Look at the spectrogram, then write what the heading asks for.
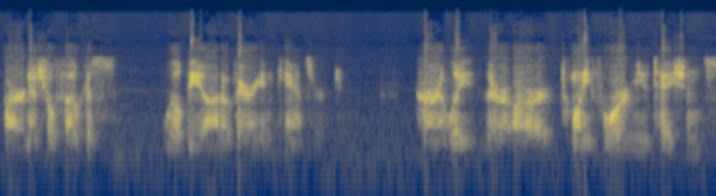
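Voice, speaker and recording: A man presenting a scripted business update to investors on a phone conference call, formal and measured. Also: low-pitched, sharp tone, rough recording. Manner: formal, measured phrase-by-phrase reading. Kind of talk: scripted earnings call presentation, read aloud. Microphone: telephone conference call.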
